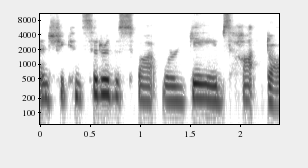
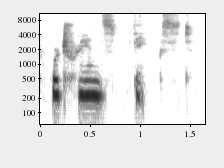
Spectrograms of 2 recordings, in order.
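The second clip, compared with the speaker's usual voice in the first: slow whisper; 4 semitones higher, much slower than usual. A narrator's reading. Narrator whispers, slowed for effect.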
